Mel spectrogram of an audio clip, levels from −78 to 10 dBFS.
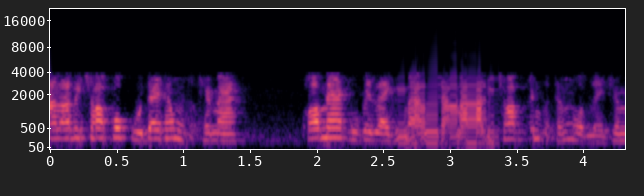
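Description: The whole thing runs through the AMR narrowband mobile codec: band-limited to roughly 150 Hz to 3.7 kHz, plainly buzzy and synthetic, which fits the 10.2 kbps mode.

From 0.96 to 1.07 s you get lost AMR speech frames, about 80 ms concealed by stretching the last good frame, so the sound smears and dips.

Between 2.61 and 3.36 s it turns into a rigid metallic buzz at 133 Hz, likely from repeated short buffers of about 7.5 ms covering most of that stretch.

More lost frames come at 3.54 to 3.73 s, about 80 ms scattered in runs of up to 40 ms, giving quick warbly dropouts.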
